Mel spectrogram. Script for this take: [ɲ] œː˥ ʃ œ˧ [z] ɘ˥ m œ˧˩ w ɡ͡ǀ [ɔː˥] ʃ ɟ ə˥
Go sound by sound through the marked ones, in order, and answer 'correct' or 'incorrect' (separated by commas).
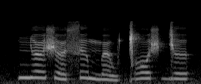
correct, incorrect, correct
